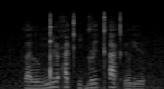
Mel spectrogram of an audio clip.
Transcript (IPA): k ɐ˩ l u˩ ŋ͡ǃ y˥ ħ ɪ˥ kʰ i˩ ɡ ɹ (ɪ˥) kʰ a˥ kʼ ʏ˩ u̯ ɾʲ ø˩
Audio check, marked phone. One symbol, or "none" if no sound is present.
ɪ˥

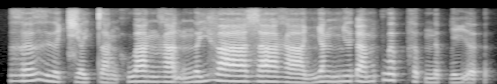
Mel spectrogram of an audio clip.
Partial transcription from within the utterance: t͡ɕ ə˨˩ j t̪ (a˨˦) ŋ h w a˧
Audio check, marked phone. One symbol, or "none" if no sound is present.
a˧˩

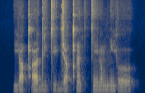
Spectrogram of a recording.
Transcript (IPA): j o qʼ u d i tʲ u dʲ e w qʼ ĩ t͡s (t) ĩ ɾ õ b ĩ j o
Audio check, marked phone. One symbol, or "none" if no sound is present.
t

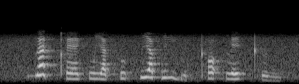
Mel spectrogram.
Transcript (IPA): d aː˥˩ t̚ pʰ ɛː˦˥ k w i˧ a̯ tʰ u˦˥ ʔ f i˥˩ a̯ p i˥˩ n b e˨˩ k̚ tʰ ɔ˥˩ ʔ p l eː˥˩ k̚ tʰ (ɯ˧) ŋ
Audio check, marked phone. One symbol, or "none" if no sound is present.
ɯ˧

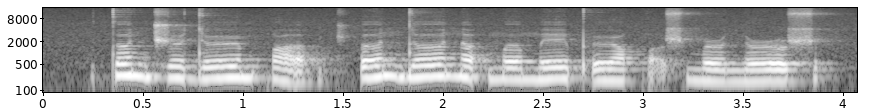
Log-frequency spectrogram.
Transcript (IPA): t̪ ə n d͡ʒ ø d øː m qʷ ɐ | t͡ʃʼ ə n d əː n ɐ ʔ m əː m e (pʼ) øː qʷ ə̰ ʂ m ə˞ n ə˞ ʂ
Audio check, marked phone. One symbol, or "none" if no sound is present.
pʼ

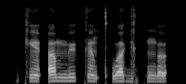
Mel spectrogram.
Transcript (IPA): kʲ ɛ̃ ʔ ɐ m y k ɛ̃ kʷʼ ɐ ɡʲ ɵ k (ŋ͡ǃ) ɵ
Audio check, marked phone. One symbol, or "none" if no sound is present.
ŋ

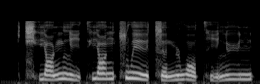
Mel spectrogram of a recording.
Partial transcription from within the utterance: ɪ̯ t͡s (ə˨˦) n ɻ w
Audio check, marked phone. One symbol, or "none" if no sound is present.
ə˨˦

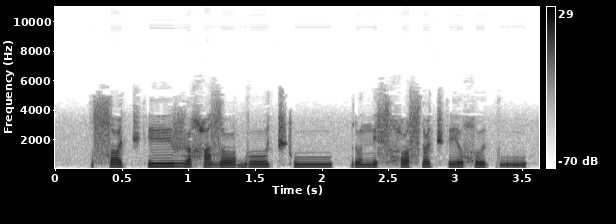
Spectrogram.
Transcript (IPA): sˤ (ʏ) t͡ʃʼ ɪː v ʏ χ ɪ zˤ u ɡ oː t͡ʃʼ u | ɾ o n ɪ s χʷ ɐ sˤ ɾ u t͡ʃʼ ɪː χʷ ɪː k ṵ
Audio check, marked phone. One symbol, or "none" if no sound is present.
ʏ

